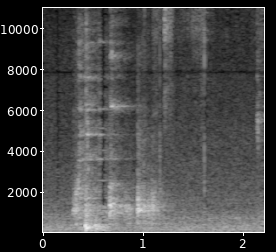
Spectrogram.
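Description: A short clatter of hard objects knocking and rattling together, starting about half a second in and over within a second.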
